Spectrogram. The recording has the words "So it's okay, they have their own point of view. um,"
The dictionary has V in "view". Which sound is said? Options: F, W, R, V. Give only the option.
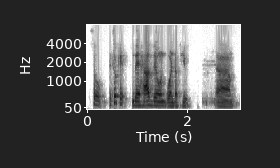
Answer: F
